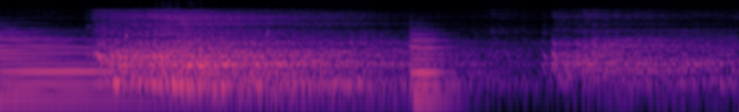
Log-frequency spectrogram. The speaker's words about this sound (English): a roar echoes from somewhere in the deep, dark recesses of the cave.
